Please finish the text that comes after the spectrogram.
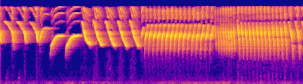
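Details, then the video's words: Canary singing as a lesson for young canaries, starting with repeated falling whistled notes and rising swoops, then switching to a long rapid buzzing trill. "kenari gacor panjang Cuit Cuit EMOSI, Pancingan Kenari Paud Belajar Bunyi"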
